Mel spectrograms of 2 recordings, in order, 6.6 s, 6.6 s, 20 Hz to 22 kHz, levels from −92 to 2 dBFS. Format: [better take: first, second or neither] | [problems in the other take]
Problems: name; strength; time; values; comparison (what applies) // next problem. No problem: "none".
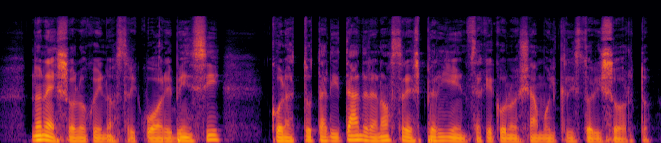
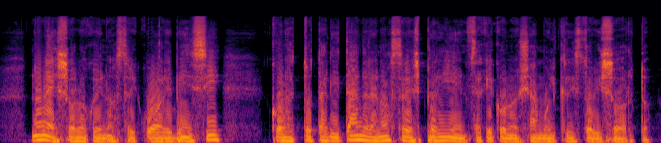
first | distortion; heavy; 7 dB below the speech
